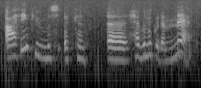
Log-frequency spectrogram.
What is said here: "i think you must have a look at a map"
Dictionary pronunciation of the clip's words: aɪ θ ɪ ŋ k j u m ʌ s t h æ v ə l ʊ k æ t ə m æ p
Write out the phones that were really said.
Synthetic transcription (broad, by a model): aɪ θ ɪ ŋ k j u m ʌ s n h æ v ə l ʊ k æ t ə m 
